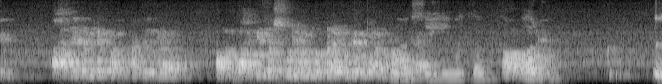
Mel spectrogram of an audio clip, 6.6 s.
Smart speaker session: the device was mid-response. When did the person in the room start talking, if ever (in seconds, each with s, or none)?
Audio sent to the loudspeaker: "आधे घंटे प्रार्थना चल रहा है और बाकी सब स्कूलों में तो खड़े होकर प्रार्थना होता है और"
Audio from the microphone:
4.0 s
